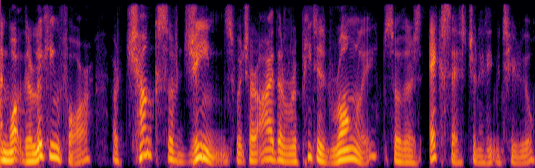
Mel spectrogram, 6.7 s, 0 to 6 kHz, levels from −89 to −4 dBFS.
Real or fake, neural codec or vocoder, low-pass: fake; vocoder, 44.1 kHz, 128 mel bands every 256 samples, BigVGAN v2; 5.4 kHz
